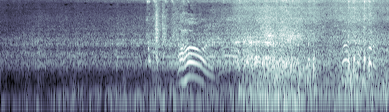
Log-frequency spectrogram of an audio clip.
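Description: A passenger train approaches and roars past close by.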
